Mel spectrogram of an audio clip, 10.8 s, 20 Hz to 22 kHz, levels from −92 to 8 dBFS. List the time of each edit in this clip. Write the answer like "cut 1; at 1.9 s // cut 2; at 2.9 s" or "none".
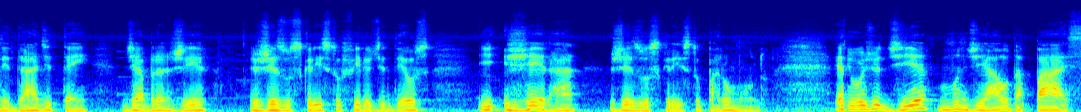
cut 1; at 8.5 s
